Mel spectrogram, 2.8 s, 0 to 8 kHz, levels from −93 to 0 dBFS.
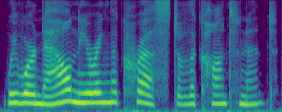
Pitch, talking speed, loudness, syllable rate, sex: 245 Hz, 190 wpm, -18 LUFS, 4.8 syllables/s, female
